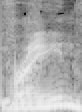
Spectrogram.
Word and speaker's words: Vrain: Vrain. V-R-A-I-N. It's like brain, but with a V.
